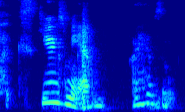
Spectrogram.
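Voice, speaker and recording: With heavy noise in the background, a woman stuffed up from a cold talks through her card-making, saying um often and laughing at her own messiness in a chatty, self-deprecating way. Her medium-pitched voice has vocal fry, wide swings in pitch, and an unhurried pace.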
